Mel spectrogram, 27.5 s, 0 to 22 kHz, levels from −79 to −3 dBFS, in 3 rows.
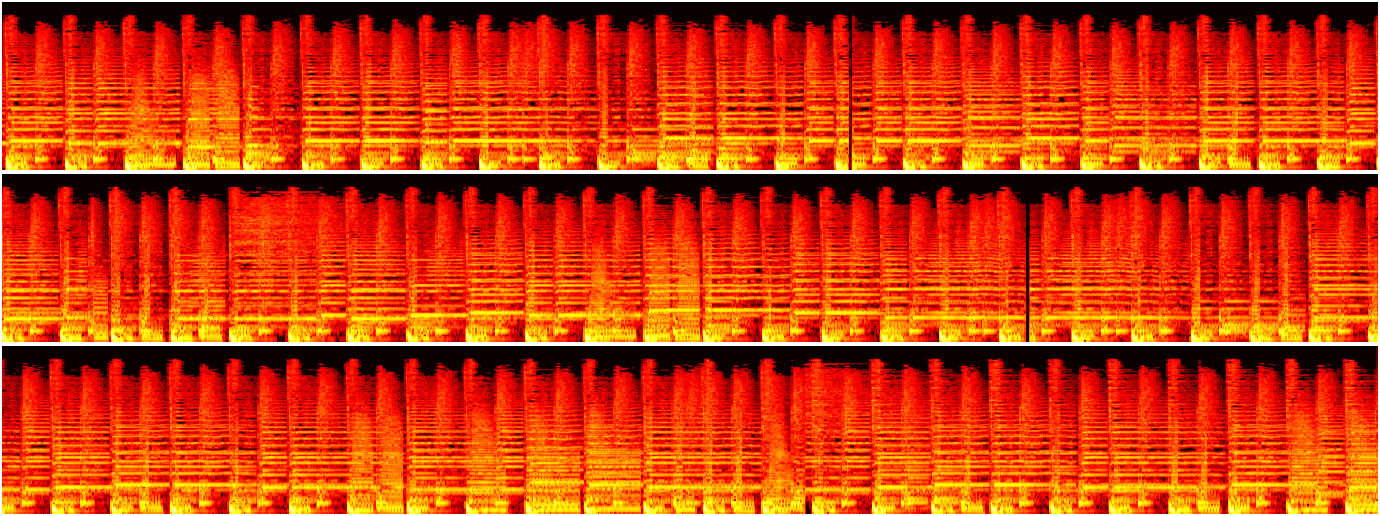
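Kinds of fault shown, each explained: CD skip: the laser pickup loses its track and lands on another turn of the spiral, so the player briefly mutes and resumes from a different point in the material. Here this happens three times, at 5.65 to 5.68 s, 16.00 to 16.04 s and 23.70 s. Each is heard as a tick with a dropout of a few tens of milliseconds or less, the last being very short, followed by an abrupt discontinuity where playback picks up elsewhere.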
